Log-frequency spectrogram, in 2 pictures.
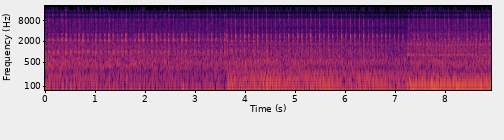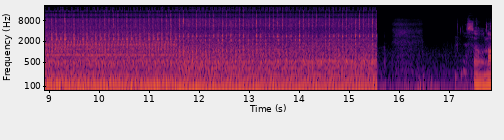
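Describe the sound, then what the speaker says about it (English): A car engine's vacuum pump knocks in a fast, steady mechanical rhythm that shifts tone across several sections at a close, loud level, then cuts to near quiet at the end. "In following frames you can hear how vacuum pump works on other cars."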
